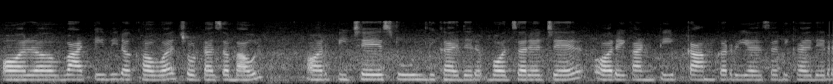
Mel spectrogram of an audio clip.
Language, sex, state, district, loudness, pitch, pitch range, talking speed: Hindi, female, Gujarat, Valsad, -17 LUFS, 220 Hz, 215-225 Hz, 215 wpm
